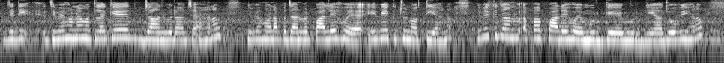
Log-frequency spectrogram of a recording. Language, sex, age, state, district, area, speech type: Punjabi, female, 18-30, Punjab, Muktsar, urban, spontaneous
